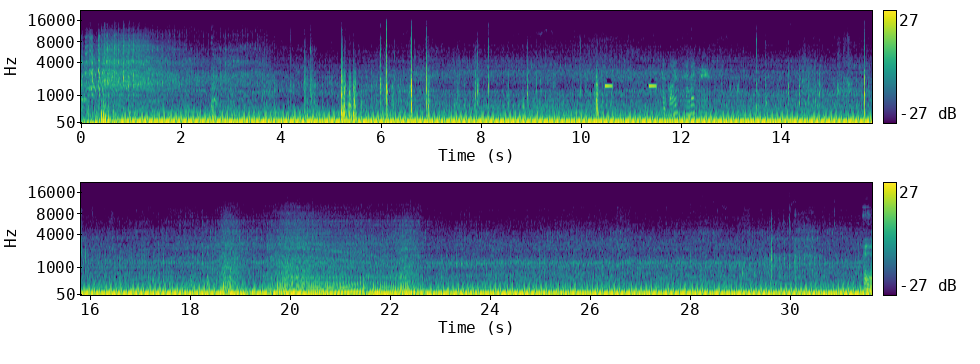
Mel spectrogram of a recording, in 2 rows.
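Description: BMW R1200GS boxer-twin engine running at low revs as the motorcycle rides slowly over dirt, with scattered knocks and clicks from the bike over the rough ground. About twenty seconds in, the engine note wavers and shifts briefly.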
